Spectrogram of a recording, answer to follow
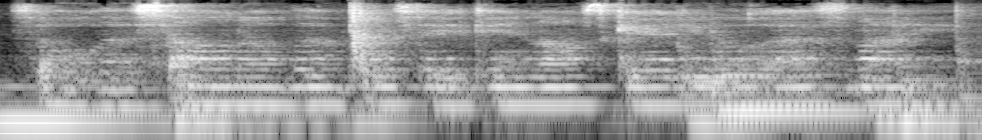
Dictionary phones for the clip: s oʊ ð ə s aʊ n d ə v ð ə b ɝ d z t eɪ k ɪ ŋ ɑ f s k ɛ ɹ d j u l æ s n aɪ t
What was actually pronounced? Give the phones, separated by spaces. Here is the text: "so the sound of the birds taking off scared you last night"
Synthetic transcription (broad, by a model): s oʊ ð ə s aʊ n ə v ð ə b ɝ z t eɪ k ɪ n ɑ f s k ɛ ɹ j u l æ s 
